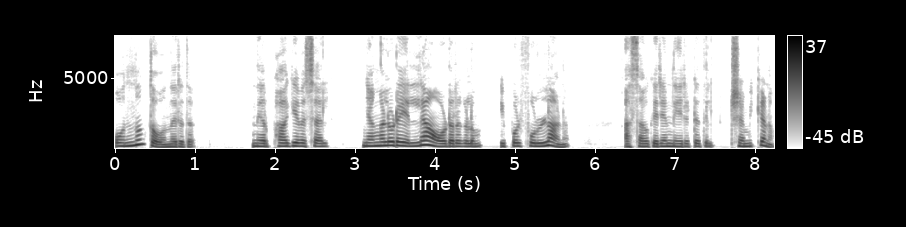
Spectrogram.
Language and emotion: Malayalam, sad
